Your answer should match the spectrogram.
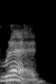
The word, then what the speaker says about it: read: already read the newspaper read and read have the same spelling but they're pronounced differently okay here you know it's red because you're using the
